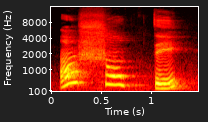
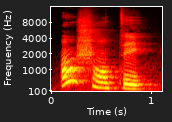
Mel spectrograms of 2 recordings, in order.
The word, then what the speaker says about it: enchanté: O feminino e o masculino se escrevem um pouco diferente, mas a pronúncia não muda.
